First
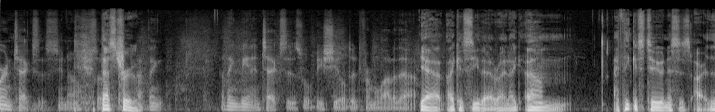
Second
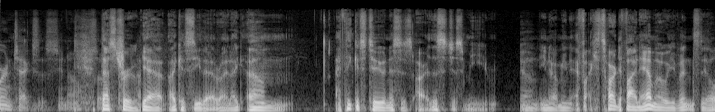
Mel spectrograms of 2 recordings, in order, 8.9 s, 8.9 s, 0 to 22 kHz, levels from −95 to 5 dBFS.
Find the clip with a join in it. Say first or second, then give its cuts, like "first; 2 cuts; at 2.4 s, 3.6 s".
second; 2 cuts; at 1.7 s, 6.5 s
